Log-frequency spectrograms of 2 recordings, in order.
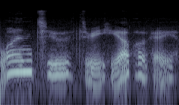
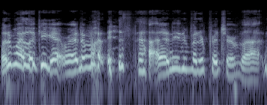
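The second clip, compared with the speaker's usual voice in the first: loud, high-pitched talking through laughter; 5 semitones higher, 12 dB louder than usual. Looking at a picture someone sent, laughing while talking. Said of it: "I'm trying not to laugh too hard".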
